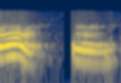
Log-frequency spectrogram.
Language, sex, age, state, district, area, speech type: Nepali, female, 60+, West Bengal, Jalpaiguri, rural, conversation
